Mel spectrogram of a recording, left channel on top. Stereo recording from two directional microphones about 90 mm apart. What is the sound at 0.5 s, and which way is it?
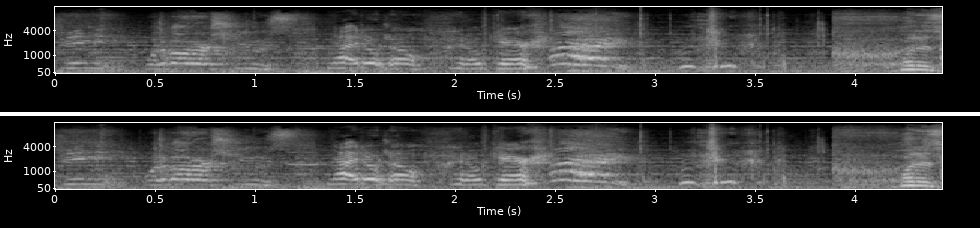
Speech, 20° left (ahead or behind).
